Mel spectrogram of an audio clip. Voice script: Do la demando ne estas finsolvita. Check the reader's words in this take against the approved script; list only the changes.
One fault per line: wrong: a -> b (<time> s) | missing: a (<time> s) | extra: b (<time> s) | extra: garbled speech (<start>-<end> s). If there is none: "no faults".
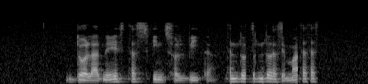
missing: demando (1.0 s)
extra: garbled speech (2.2-3.2 s)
